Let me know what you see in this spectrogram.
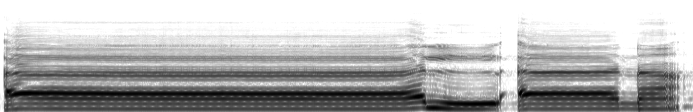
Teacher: Panjang sahaja tanpa dengung · syarat dia kena panjang 6 harakat dulu baru boleh baca huruf selepasnya, iaitu huruf lam yang berbaris sukun tu. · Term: mad lazim kalimi mukhaffaf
